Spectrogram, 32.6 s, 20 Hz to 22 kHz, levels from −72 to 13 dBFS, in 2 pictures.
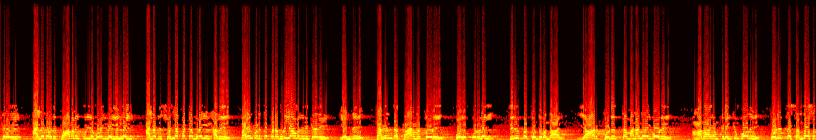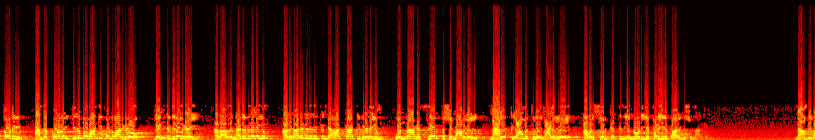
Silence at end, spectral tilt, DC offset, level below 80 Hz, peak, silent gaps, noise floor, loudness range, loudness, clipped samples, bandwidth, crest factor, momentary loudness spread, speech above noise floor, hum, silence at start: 0 s; -4.5 dB/octave; 0.3%; -28 dBFS; 0 dBFS; none; -30 dBFS; 1 LU; -7 LUFS; 8%; over 20 kHz; 6 dB; 5 LU; 24 dB; none; 0 s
